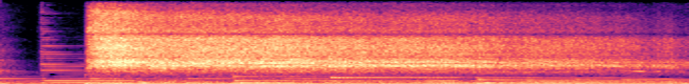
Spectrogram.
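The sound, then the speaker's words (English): A voice imitates gentle, calm rain as heard on a sound machine, with a steady, breathy shushing hiss that starts abruptly after a short pause and holds evenly, fairly loud, fading only slightly toward the end. “Have you ever heard rain on a sound machine where it's like”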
